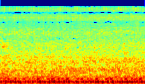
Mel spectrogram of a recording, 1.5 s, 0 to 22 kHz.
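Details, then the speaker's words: Nissan 300ZX Z32, warm after a drive, idling after fitting junkyard parts; steady, even low hum, smooth and very quiet with only a slight lope and no more ticking; healthy idle. "so this thing is idling smooth and quiet oh my god very very quiet"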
